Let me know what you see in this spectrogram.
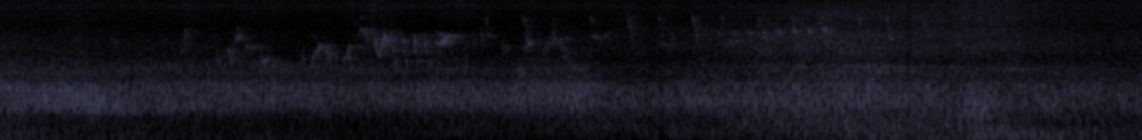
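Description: Small birds chirping in quick runs of short high calls from about two seconds in until near the end, over a steady rushing outdoor background noise.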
